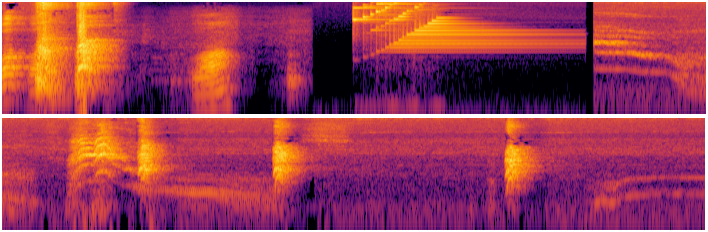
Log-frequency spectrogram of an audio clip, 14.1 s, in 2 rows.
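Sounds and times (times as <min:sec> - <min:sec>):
dog barking sharply: 0:00.3 - 0:01.2, 0:09.8 - 0:10.1, 0:12.1 - 0:12.4
jingle chime: 0:03.5 - 0:05.9
cat meowing: 0:06.0 - 0:07.0, 0:07.7 - 0:08.8.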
